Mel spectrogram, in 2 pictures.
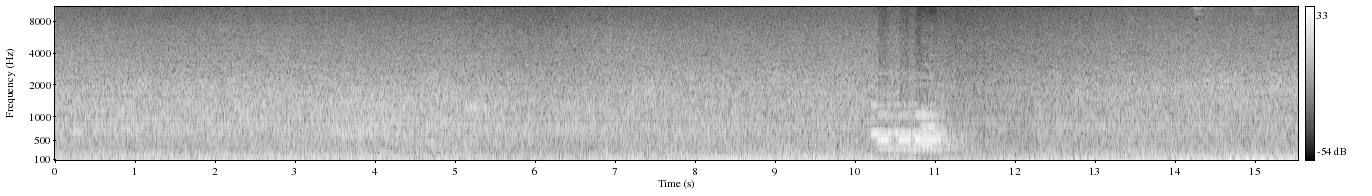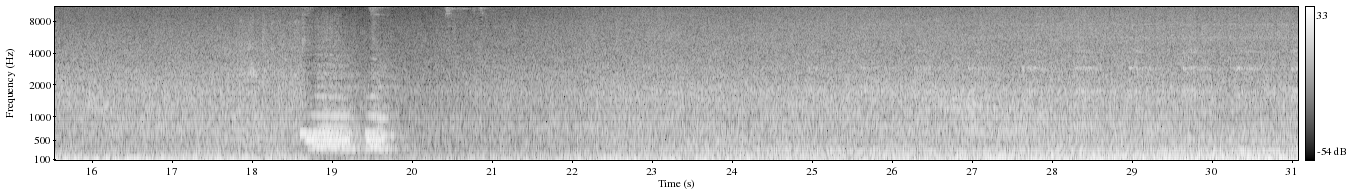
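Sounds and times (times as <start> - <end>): train rumbling: 0.0 - 31.0
locomotive horn blast: 10.2 - 11.6, 18.6 - 20.0.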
